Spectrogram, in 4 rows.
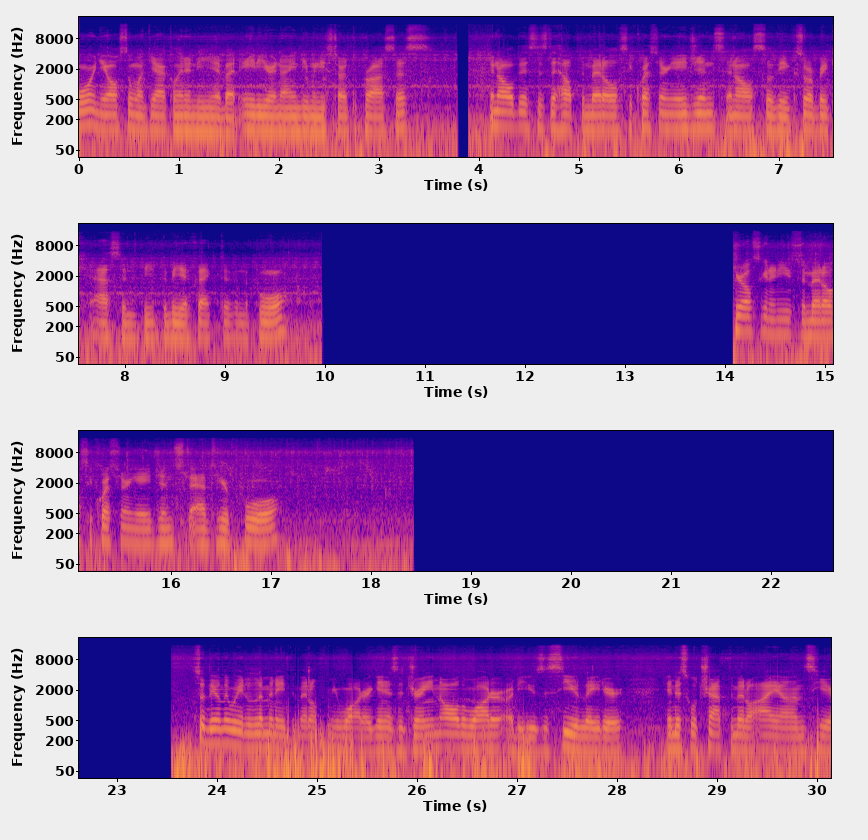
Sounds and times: Speech: 0:00.0 - 0:03.5, 0:04.1 - 0:09.6, 0:14.1 - 0:17.1, 0:23.8 - 0:30.1.

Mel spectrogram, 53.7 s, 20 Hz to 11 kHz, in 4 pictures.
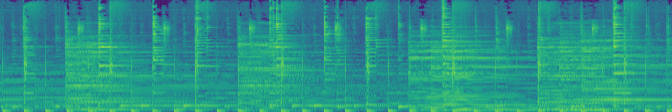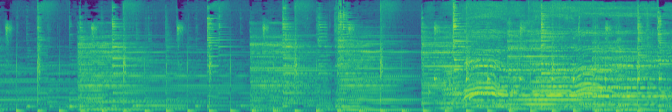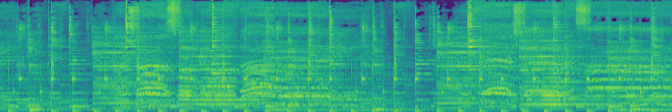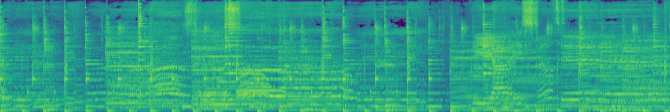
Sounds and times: Music: 0:00.0 - 0:53.7.

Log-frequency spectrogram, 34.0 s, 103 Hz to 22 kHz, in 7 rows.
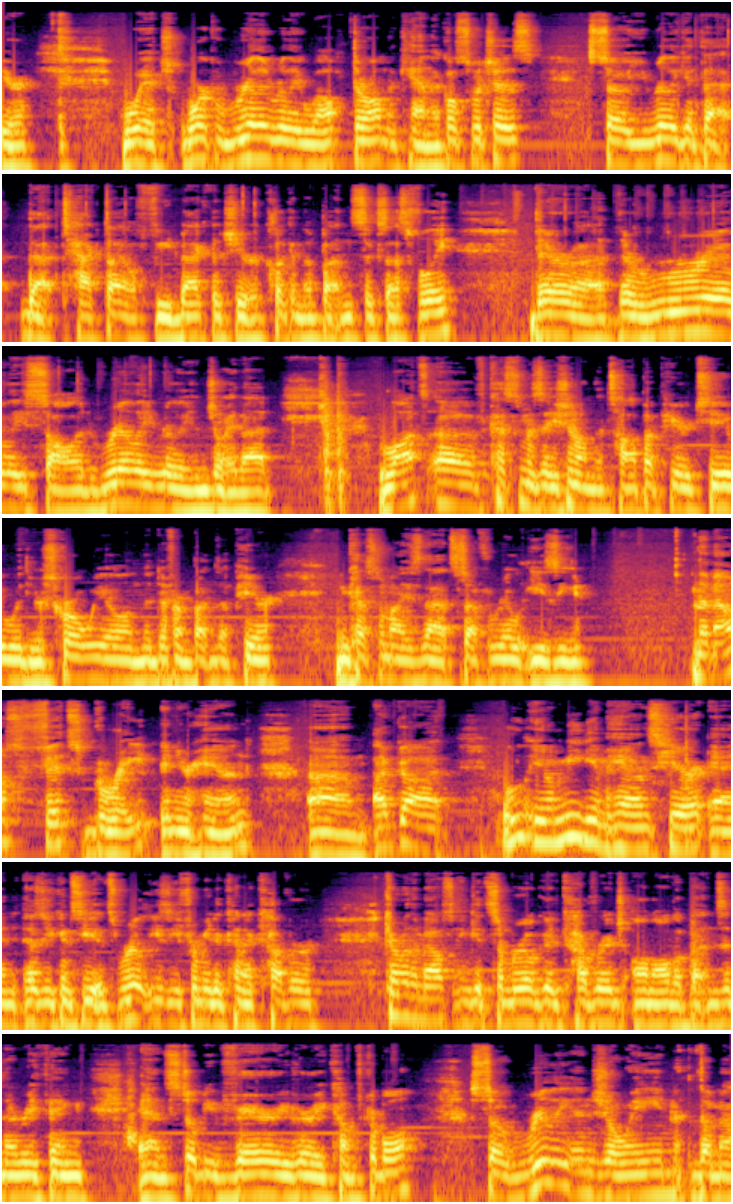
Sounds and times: Speech: 0:00.0 - 0:34.0.

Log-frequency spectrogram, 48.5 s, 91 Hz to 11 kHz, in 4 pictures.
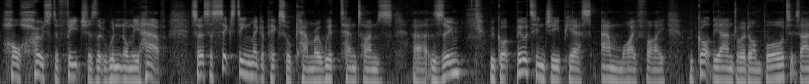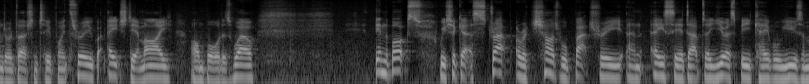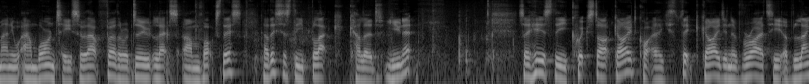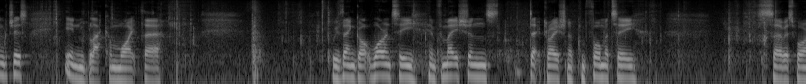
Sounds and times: Speech: 0:00.0 - 0:16.0, 0:17.8 - 0:30.6, 0:32.1 - 0:36.8, 0:37.4 - 0:38.9, 0:41.4 - 0:46.1, 0:47.8 - 0:48.5.

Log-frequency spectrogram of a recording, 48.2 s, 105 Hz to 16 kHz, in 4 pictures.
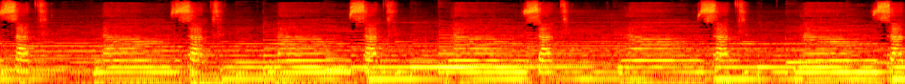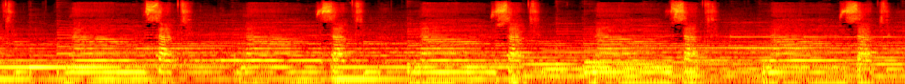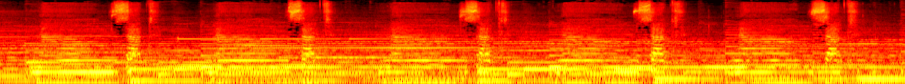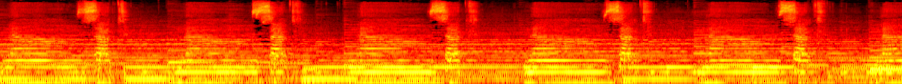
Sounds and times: Mantra: 0:00.0 - 0:48.2.

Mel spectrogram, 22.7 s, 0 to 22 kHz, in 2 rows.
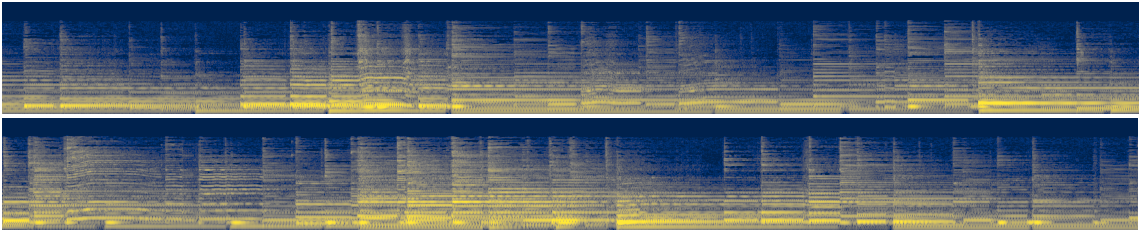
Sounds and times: Guitar: 0:00.0 - 0:22.7.

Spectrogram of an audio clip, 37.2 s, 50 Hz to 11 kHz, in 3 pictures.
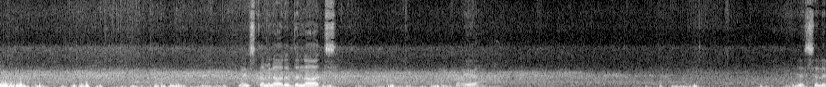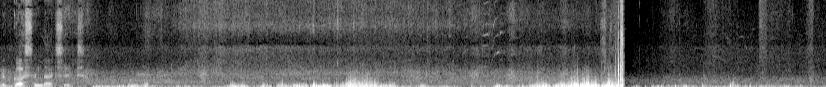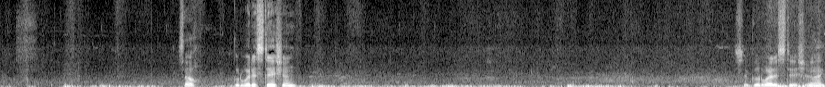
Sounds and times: Wind: 0:00.0 - 0:37.1.

